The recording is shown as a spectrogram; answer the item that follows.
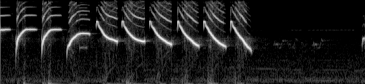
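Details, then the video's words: Canary chirping a lure song for training other canaries: several short rising whistles, then about six clear descending sweeps in steady rhythm, followed by silence. "Masteran Suara Burung Kenari Gacor Panjang cuit cuit Ngerol untuk Pancingan Kenari!"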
